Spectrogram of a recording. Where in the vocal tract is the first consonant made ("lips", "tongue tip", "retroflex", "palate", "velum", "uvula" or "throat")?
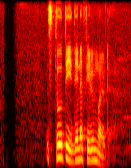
tongue tip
